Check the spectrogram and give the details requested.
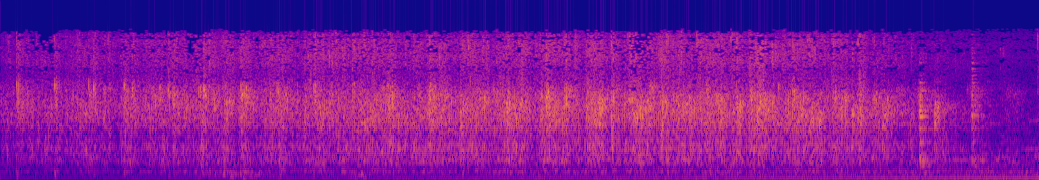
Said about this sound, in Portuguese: É esse Jesus que essa igreja serve. É esse Jesus, é esse Jesus. Se é para aplaudir, aplauda ele mais uma vez.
